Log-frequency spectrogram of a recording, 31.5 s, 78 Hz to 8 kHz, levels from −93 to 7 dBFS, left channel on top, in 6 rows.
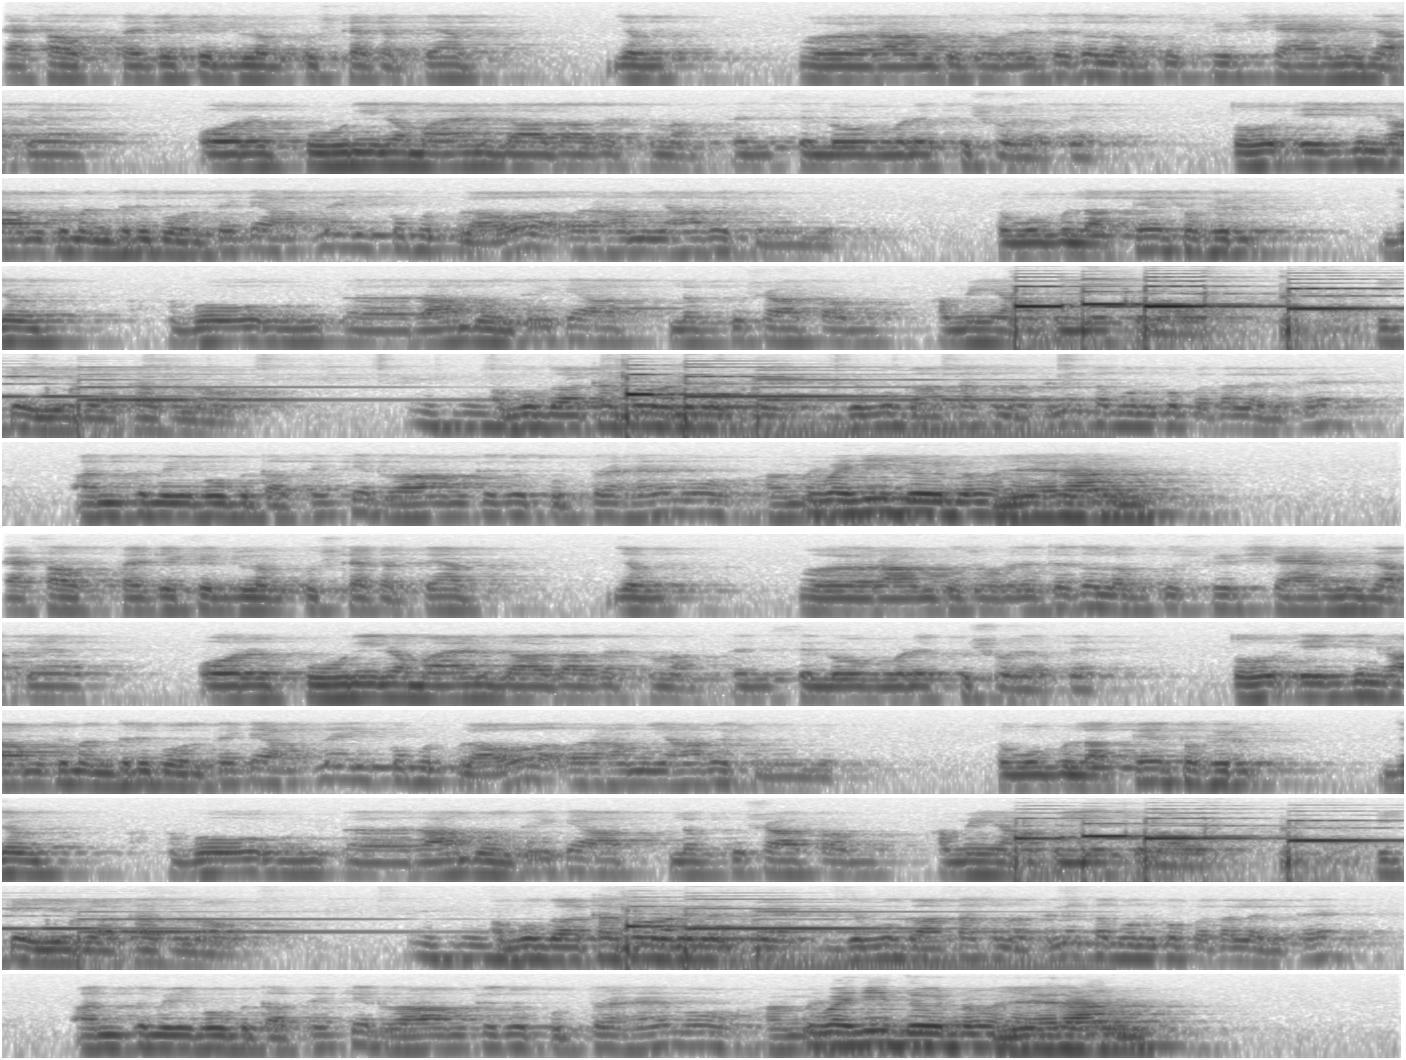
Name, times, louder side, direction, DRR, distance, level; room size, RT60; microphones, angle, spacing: voice 1, 0.0-1.8 2.3-2.5 3.0-5.6 6.0-9.4 9.9-13.7 14.3-15.2 15.7-16.0 16.4-20.3 20.9-22.0 22.9-26.0 26.6-29.5 30.0-30.6, equal, 15° right, 1 dB, 2.0 m, -29 dB
sound 1, 19.6-22.2 23.3-25.1, left 4 dB, 80° left, 2.0 m, -21 dB
voice 2, 22.5-22.9 29.3-30.6, right 1 dB, 75° right, 4 dB, 3.9 m, -24 dB
27.0 x 19.0 x 7.8 m, 0.75 s
head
